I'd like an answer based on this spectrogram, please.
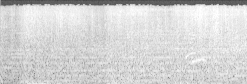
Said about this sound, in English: Container ship surges through the water, leaving its long, turbulent wake, which tosses the skiff behind it.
